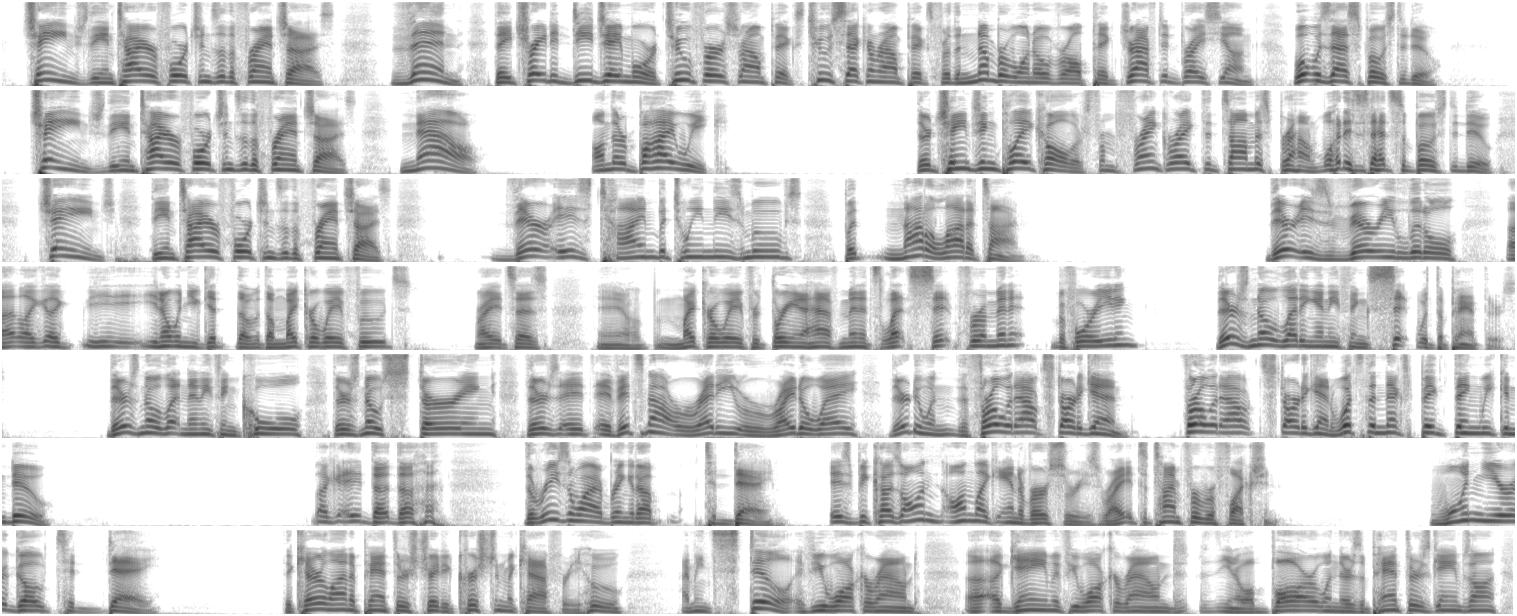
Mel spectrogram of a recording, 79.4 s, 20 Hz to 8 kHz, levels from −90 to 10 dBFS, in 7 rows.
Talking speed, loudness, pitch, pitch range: 165 wpm, -27 LUFS, 165 Hz, 135-200 Hz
